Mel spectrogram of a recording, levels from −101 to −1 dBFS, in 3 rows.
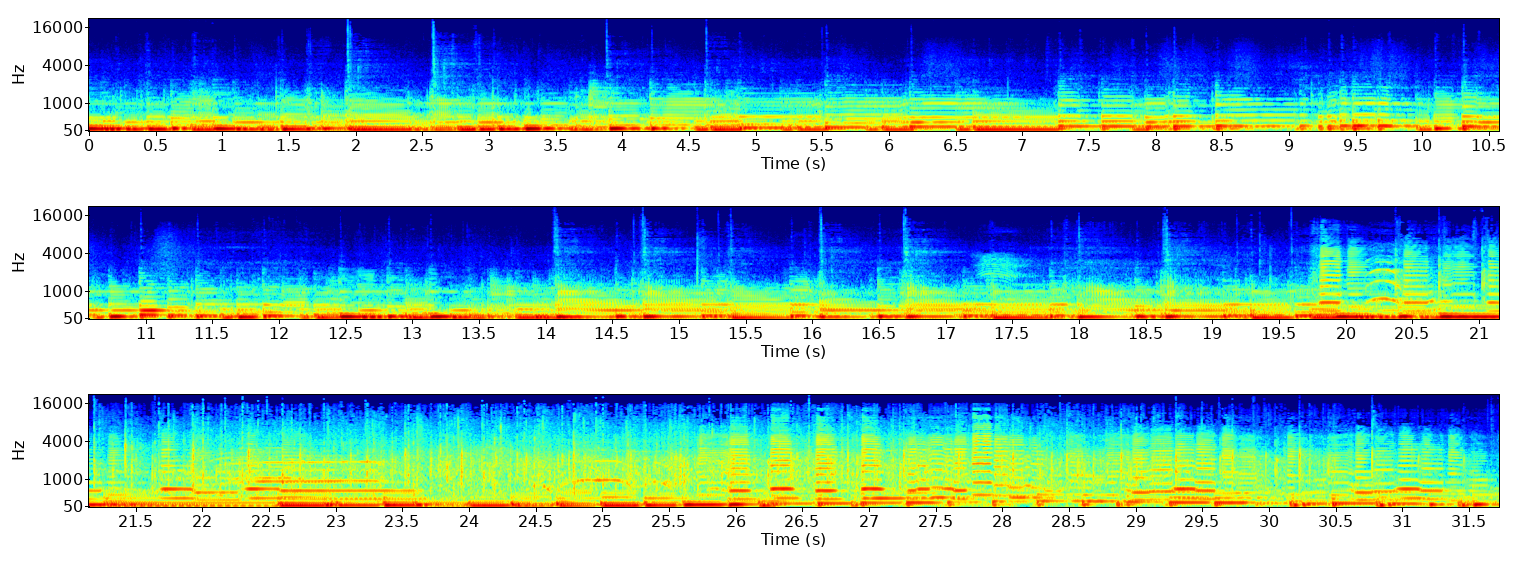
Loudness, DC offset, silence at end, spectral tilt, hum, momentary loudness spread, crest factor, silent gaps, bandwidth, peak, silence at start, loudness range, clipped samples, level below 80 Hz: -17 LUFS; under 0.1%; 0 s; -8.5 dB/octave; none; 9 LU; 14 dB; none; 7 kHz; 0 dBFS; 0 s; 5 LU; under 0.1%; -22 dBFS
